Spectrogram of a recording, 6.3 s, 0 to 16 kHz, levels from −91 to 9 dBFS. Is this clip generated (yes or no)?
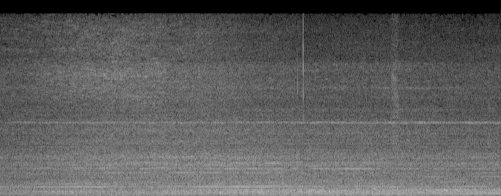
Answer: no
